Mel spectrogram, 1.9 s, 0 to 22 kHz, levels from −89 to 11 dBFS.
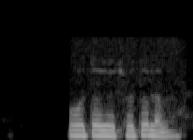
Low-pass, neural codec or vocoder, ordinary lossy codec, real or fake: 7.2 kHz; vocoder, 24 kHz, 100 mel bands, Vocos; MP3, 64 kbps; fake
